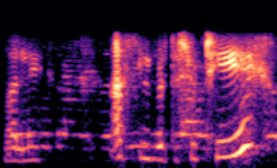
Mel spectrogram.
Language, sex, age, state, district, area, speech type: Kashmiri, female, 18-30, Jammu and Kashmir, Budgam, rural, conversation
